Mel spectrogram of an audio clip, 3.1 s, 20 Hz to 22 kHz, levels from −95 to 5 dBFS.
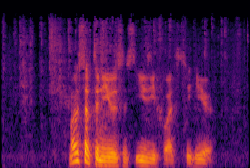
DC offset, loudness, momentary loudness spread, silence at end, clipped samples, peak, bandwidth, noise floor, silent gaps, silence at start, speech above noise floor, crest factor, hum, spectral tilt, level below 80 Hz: under 0.1%; -22 LUFS; 18 LU; 0.45 s; under 0.1%; -2 dBFS; 14.5 kHz; -51 dBFS; none; 0.6 s; 30 dB; 20 dB; none; -5.5 dB/octave; -58 dBFS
